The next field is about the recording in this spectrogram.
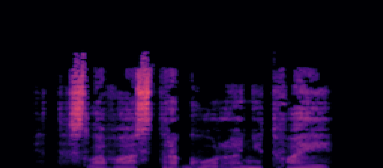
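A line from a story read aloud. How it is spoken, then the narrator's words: Tearful whisper. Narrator (Russian): прошептала Василиса, едва сдерживая слезы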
